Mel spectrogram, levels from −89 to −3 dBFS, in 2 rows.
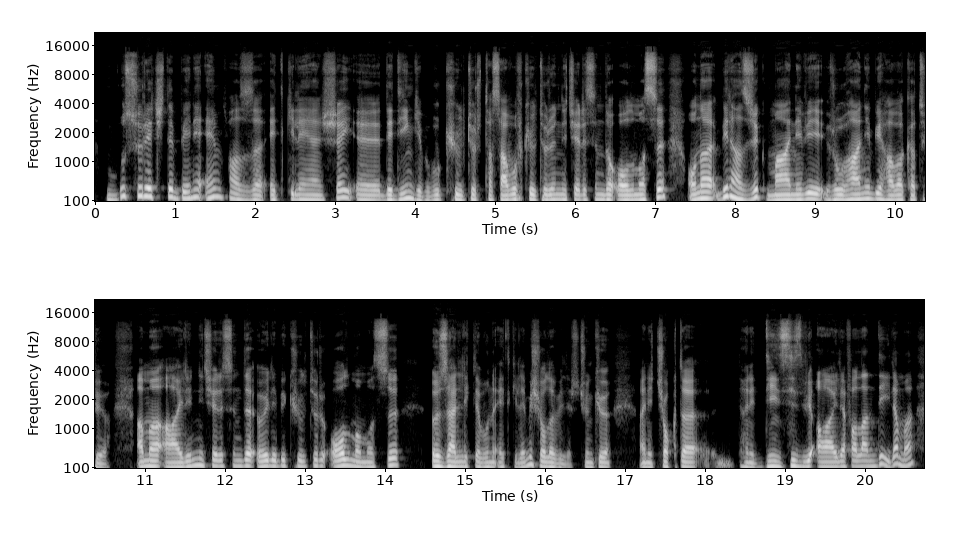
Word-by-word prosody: bu 115 - -3
süreçte 195 -4 +1
beni 150 +4 +1
en 175 +2 -2
fazla 115 -7 -2
etkileyen 115 0 -1
şey, 160 +8 -1
ııı, 115 -2 0
dediğin 125 +6 +2
gibi 110 -5 -3
bu 110 +3 -4
kültür, 120 0 -1
tasavvuf 110 +3 +1
kültürünün 120 0 0
içerisinde 120 0 -1
olması 120 +10 +3 0.2
ona 150 +6 +3
birazcık 170 - +3
manevi, 120 +2 +3
ruhani 125 +4 +3
bir 135 - +3
hava 110 +1 +1
katıyor. 105 -4 -4 0.4
Ama 130 +2 +3
ailenin 110 +6 +1
içerisinde 135 -1 -1
öyle 130 +2 +1
bir 135 - -3
kültür 135 +2 -5
olmaması 125 +1 +1 0.4
özellikle 120 -1 +2
bunu 110 +1 -2
etkilemiş 110 +8 -5
olabilir. 100 -7 -2
Çünkü, 110 0 -3 0.4
hani, 105 -1 -2
çok 120 +1 -4
da 115 -2 +1 0.5
hani 105 -2 -5
dinsiz 125 0 0
bir 135 - +3
aile 115 +1 +1
falan 130 0 -2
değil 175 0 -2
ama 155 +1 -3
120 Hz, 130 wpm, -23 LUFS, 115-135 Hz, 0.5 s, olması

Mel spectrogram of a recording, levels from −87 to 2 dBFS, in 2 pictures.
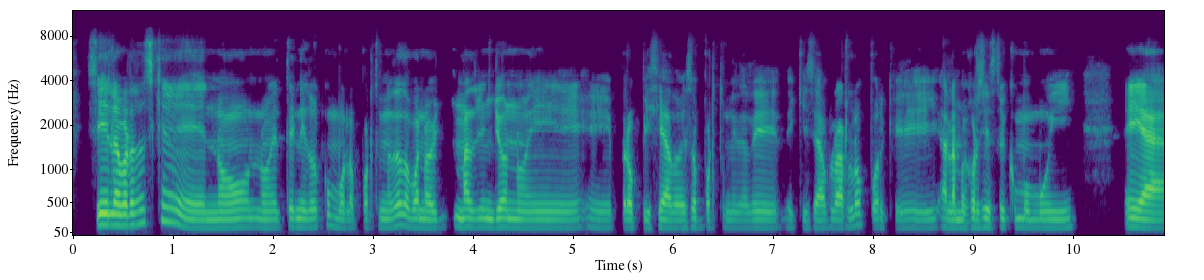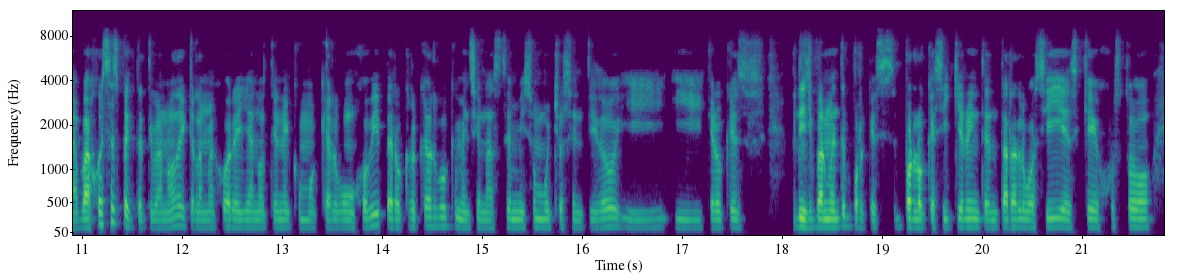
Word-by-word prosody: Sí, 170 +1 +7
la 165 -1 +9
verdad 165 +3 +6
es 200 - +1
que 165 - +1
no 120 +2 +1
no 125 -2 -2
he 125 - -4
tenido 130 0 -2
como 140 -6 -4
la - - -4
oportunidad, 130 +5 -2
o - - +2
bueno, 130 -2 +2 0.2
más 130 0 +2
bien 130 -1 -1
yo 135 +1 +4
no 125 -1 -1
he 125 +1 -4
he - - -13
propiciado 120 0 0
esa 125 +3 -2
oportunidad 120 -2 -8
de 120 0 -1
de 125 -1 -14
quizá 120 0 -4
hablarlo, 125 +7 0
porque 125 0 -6
a 135 - +1
la 125 - +4
mejor 120 +1 -1
sí 135 - -1
estoy 130 0 -4
como 130 -1 -4
muy, 125 +1 -4 0.5
eh, 130 -2 +9
ah, 115 -1 +7
bajo 130 +7 +6
esa 180 - +1
expectativa, 120 - -1
¿no?, 120 +3 -2
de 150 -2 0
que - - -10
a - - -6
lo - - -1
mejor 120 +1 -2
ella 120 -1 -2
no 120 0 -5
tiene 120 +1 -4
como 120 -1 -8
que - - -4
algún 120 0 -3
hobby, 155 +8 -1
pero 125 -7 0
creo 130 - -5
que 140 - -2
algo 140 +1 -2
que 140 - -7
mencionaste 120 +1 -4
me 125 -1 -2
hizo 130 - -5
mucho 125 0 -4
sentido 125 +2 -4
y 125 0 -11
y 120 0 -8
creo 125 -1 -2
que 125 - -4
es 125 - -8 0.2
principalmente 125 +1 +4
porque 140 - -5
es 130 - -3
por 130 - +7
lo 125 - +3
que - - -1
sí 125 - -4
quiero 130 0 +1
intentar 125 -1 0
algo 125 -1 +1
así, 130 +2 +1
es 120 - -1
que 130 -1 0
justo, 130 +1 -1
125 Hz, 225 wpm, -24 LUFS, 120-130 Hz, 0.5 s, la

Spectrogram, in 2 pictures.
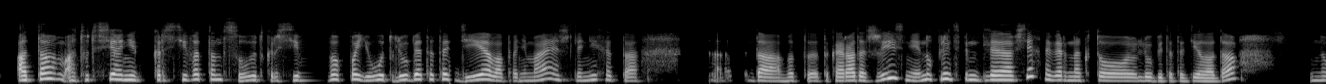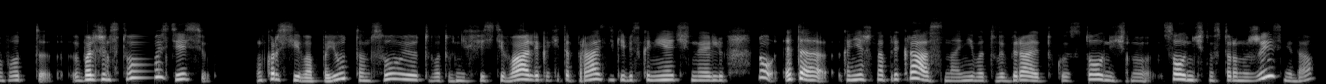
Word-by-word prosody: а - - +7
там, 250 +3 +3
а 185 - 0
тут 210 +3 -7
все 240 +4 +2
они 210 -3 +2
красиво 215 +3 -2
танцуют, 200 -4 -3
красиво 180 +4 -4
поют, 215 -1 +1
любят 220 +3 +2
это 235 +1 +1
дело. 185 +3 +2
Понимаешь, 185 +7 -4
для 180 -3 -7
них 215 +5 -4
это 195 -5 -5 0.8
а, - - -16 0.2
да, 170 -2 0
вот 165 +1 -6
такая 170 +3 -2
радость 180 -3 +2
жизни. 215 - +1
Ну, 225 +5 0
в - - -26
принципе, 240 -2 0
н 210 - 0
для 205 +1 +4
всех, 360 - -1
наверно, 200 -5 -1
кто 170 -3 0
любит 165 -2 -3
это 155 0 -5
дело, 150 -1 +1
да. 220 - 0 0.7
Ну, 185 +1 -6
вот 200 +1 -4 0.5
большинство 235 - +2 0.2
здесь 240 0 -1 0.6
красиво 205 -10 +1
поют, 200 - 0
танцуют. 210 +4 0
Вот 170 0 -10
у - - -10
них 170 -1 -7
фестивали, 190 +5 +4
какие-то 205 +2 -7
праздники 210 +2 +1
бесконечные 200 0 -2
лю 195 0 -3 0.3
Ну, 320 -1 +2
это, 230 -4 +4
конечно, 215 +1 -1
прекрасно. 225 -7 +3
Они 175 +3 -5
вот 175 -1 -7
выбирают 170 +1 +1
такую 175 - -12
столнечную 175 -5 -3
солнечную 200 -6 +2
сторону 180 0 -4
жизни, 250 - +3
да. 175 +10 -7
200 Hz, 145 wpm, -22 LUFS, 175-225 Hz, 0.8 s, а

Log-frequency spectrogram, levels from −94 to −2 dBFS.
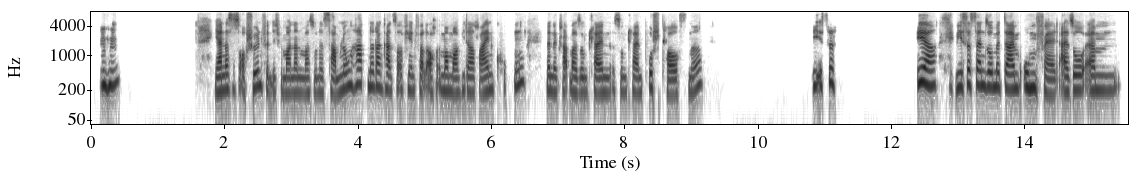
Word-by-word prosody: Mhm. 255 +2 +1 1.5
Ja 185 - +7
und 190 - +4
das 210 0 +1
ist 210 - 0
auch - - -3
schön, 235 +3 0
finde 230 - -6
ich, 180 - -8
wenn 175 - -9
man 180 0 +1
dann 180 0 -3
mal 175 0 -5
so 180 - -4
'ne 180 - -8
Sammlung 215 +11 -1
hat, 270 0 +2
ne? 240 -1 -2
Dann 235 -1 +2
kannst 210 -2 +1
du - - -2
auf 200 - -6
jeden 200 -2 -3
Fall 190 -2 -2
auch - - 0
immer 195 0 -1
mal 180 -2 0
wieder 195 -2 -1
reingucken, 205 +9 -2 0.3
wenn 200 0 -1
du 185 - -4
grad - - -2
mal 185 -1 0
so 185 - -4
'n 180 - -9
kleinen 180 0 +1
so 190 - -4
'n 185 - -11
kleinen 180 -1 -1
Push 225 +1 -3
brauchst, 165 +2 -1
ne? 220 +9 -5 1.6
Wie 245 - +1
ist 245 - -3
da 290 - +4 1.3
ja, 270 -4 +9 0.3
wie 220 +2 -1
ist 230 +3 0
das 265 - +2
denn 255 -2 +3
so 235 0 +3
mit 235 -1 -2
deinem 215 0 +7
Umfeld? 220 -8 0
Also, 205 +2 +3
ähm, 200 +2 -2
200 Hz, 215 wpm, -25 LUFS, 185-235 Hz, 1.6 s, ja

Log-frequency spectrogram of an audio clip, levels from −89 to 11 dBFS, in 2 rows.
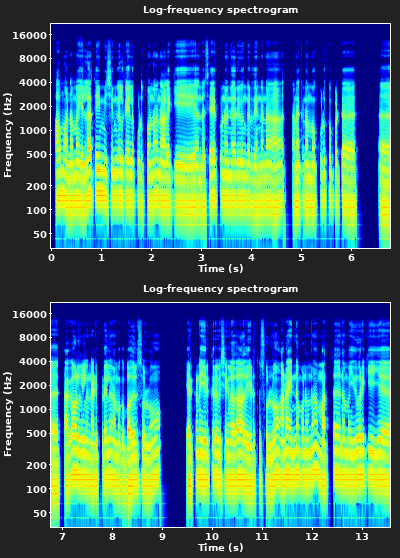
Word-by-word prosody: ஆமா. 150 0 +1
நம்ம 130 +2 0
எல்லாத்தையும் 155 +4 +2
மிஷின்கள் 145 +1 -2
கையில 135 -1 +2
குடுத்தோன்னா, 130 +2 -3
நாளைக்கு 125 -1 +1 0.4
அந்த 115 0 -2
செயற்கை 140 +2 0
நுண்ணறிவுங்கிறது 135 -2 -1
என்னன்னா, 120 +1 -1 0.4
தனக்கு 120 0 -2
நம்ம 120 -1 -1
குடுக்கப்பட்ட 135 -2 -6 1.0
அ - - +1 0.3
தகவல்களின் 140 -1 +3
அடிப்படையில 135 +3 -1
நமக்கு 120 -2 -2
பதில் 125 +2 +2
சொல்லும். 125 +5 -1 0.6
ஏற்கனவே 135 +4 +1
இருக்கிற 135 +3 +1
விஷயங்கள 130 0 0
தான் 140 -1 +6
அது 125 - +2
எடுத்து 125 +2 -5
சொல்லும். 125 +7 +1
ஆனா, 150 +3 +5
என்ன 150 - 0
பண்ணுனா 145 +4 -1
மத்த 125 +5 -1
நம்ம 135 -1 -1
இது 140 - +1
வரைக்கும் 145 0 0 0.2
எ - - +4
135 Hz, 155 wpm, -24 LUFS, 125-140 Hz, 1.0 s, தான்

